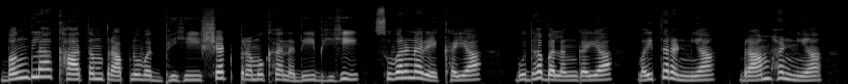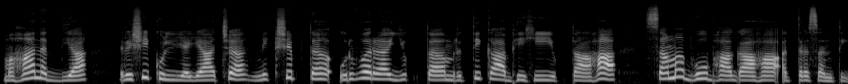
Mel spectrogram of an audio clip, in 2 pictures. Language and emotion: Sanskrit, neutral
